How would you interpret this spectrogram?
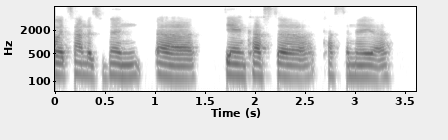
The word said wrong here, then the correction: Castellaneta: Castellaneta did the voice for that.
